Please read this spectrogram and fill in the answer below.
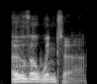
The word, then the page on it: overwinter: British English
